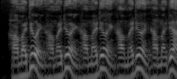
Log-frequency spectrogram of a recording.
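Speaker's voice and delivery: low, soft, stunned repeating to himself; dazed muttering. Retold or imitated. Patient dazed by a doctor's question, repeating it low and soft. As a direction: mumble it over and over, dumbfounded. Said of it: "And I'm like".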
